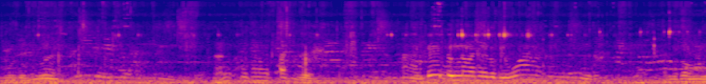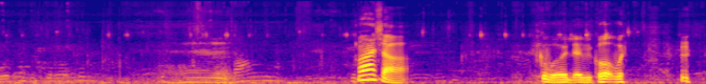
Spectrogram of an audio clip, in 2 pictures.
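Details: Racing cattle of the Kiang Santang team and other bulls at a kerapan sapi (bull race) event at the Asemanis field, Indonesia; people talk over the first ten seconds, then a loud, deep harmonic moo near eleven seconds and a second drawn-out one soon after.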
